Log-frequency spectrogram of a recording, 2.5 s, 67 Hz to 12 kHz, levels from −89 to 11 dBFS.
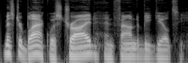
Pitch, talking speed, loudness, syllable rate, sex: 110 Hz, 215 wpm, -19 LUFS, 4.1 syllables/s, male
